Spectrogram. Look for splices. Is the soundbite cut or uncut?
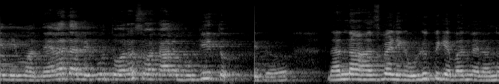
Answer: cut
